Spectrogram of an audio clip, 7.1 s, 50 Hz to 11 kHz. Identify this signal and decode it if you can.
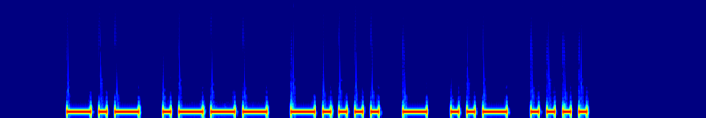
Morse code, heard as a keyed tone, about 15 wpm, 700 Hz. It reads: KJ6TUH
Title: USA Call Signs - 6 Characters - Repeated 3x - 15wpm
